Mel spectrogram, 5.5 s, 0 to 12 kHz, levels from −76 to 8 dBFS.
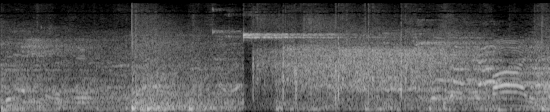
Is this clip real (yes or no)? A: yes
